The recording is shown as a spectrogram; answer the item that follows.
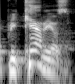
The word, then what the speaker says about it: precarious: Okay, and for the final words, we need to study the word precarious. Okay, and for this word, you need to stress the second syllable, right? Care, okay, precarious, it is adjectives, right?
